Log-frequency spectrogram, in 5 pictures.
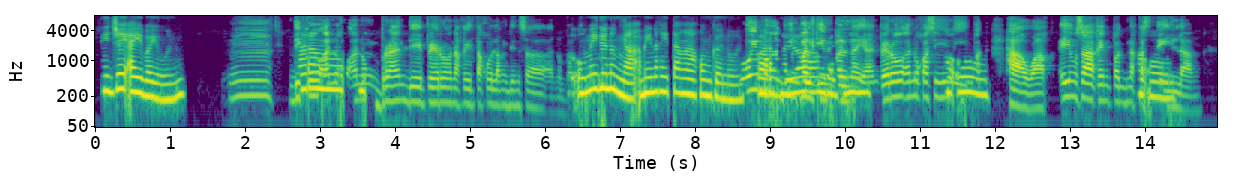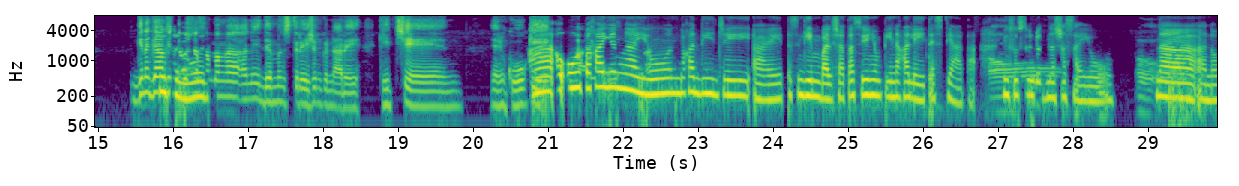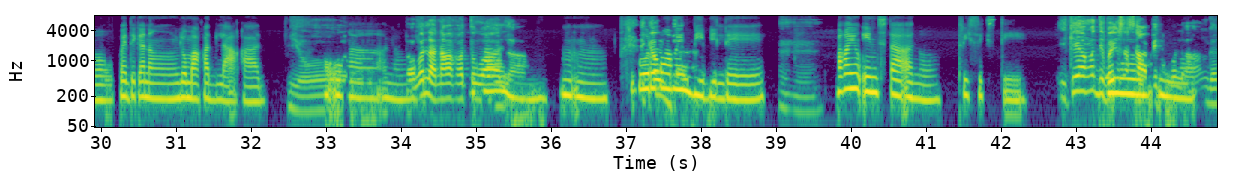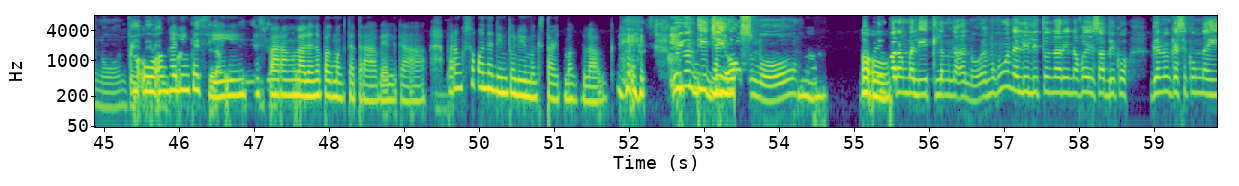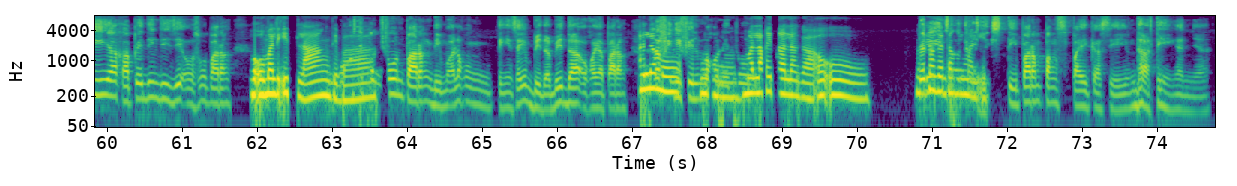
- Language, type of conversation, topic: Filipino, unstructured, Ano ang paborito mong kagamitang araw-araw mong ginagamit?
- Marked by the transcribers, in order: tapping; other noise; other background noise; distorted speech; static; unintelligible speech; drawn out: "Oh"; "DJI" said as "DJ"; chuckle; "DJI" said as "DJ"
